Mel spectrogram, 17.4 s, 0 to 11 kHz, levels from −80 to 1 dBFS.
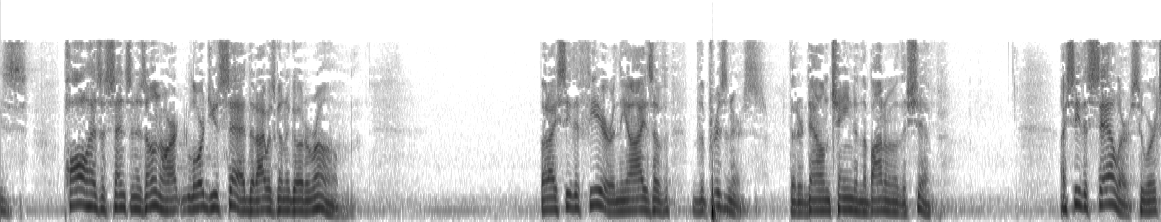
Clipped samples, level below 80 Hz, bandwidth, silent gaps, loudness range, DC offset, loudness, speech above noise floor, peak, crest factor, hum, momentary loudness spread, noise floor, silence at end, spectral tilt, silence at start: under 0.1%; -40 dBFS; 6.6 kHz; none; 7 LU; under 0.1%; -18 LUFS; 33 dB; 0 dBFS; 20 dB; none; 12 LU; -51 dBFS; 0 s; -5.5 dB/octave; 0 s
